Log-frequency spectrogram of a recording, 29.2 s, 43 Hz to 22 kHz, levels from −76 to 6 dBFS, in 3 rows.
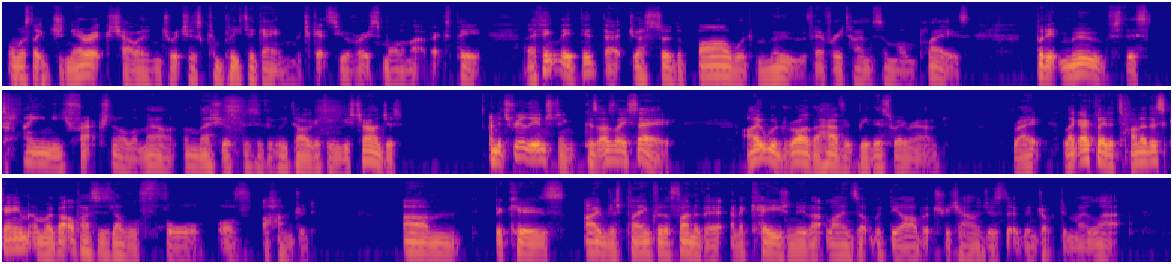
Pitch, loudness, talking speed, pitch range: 85 Hz, -28 LUFS, 225 wpm, 80-90 Hz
